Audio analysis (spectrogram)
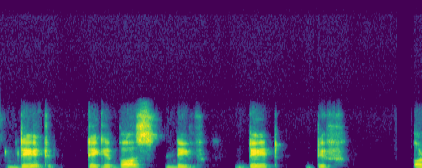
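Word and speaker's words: DATEDIF: People always does a wrong pronunciation about that. They believe there is a if clause is there and they should read it as dated if. But technically this formula is related to the date.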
